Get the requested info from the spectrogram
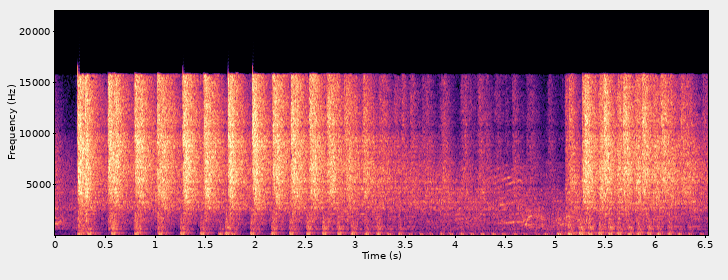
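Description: Lion dance percussion: drum, cymbals and gong beating a driving rhythm that quickens from about three strikes a second to five or six a second, and grows louder near the end.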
